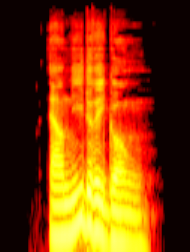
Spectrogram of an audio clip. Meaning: 1. humiliation, abasement 2. degradation 3. lowering, depression 4. a flat note (abbreviated es for Erniedrigungs Zeichen)
- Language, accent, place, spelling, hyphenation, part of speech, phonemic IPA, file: German, Germany, Berlin, Erniedrigung, Er‧nied‧ri‧gung, noun, /ɛɐ̯ˈniːdʁɪɡʊŋ/, De-Erniedrigung.ogg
